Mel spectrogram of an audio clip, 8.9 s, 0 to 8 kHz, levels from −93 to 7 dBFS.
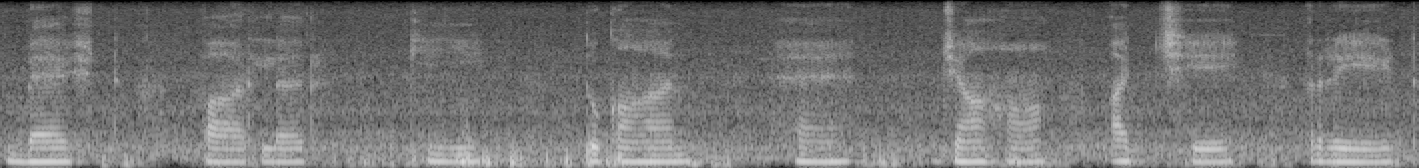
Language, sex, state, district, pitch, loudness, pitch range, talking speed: Hindi, male, Haryana, Rohtak, 120 Hz, -19 LUFS, 120-125 Hz, 60 wpm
